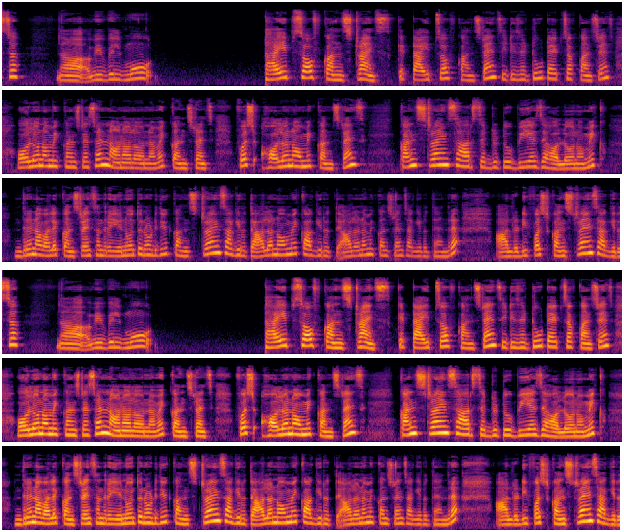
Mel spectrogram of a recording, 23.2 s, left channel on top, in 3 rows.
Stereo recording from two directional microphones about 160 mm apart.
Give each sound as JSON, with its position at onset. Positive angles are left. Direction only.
{"t": 0.1, "sound": "a woman's voice", "side_deg": -40}
{"t": 0.7, "sound": "speech", "side_deg": -20}
{"t": 3.2, "sound": "a woman's voice", "side_deg": -25}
